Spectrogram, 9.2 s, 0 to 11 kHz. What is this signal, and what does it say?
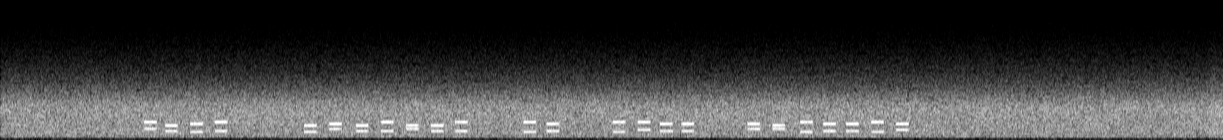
DTMF, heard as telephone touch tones, dialled by hand, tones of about 100 ms, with radio hiss and a squelch burst at the end. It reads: #426 1046*46 35 3955 0*35538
